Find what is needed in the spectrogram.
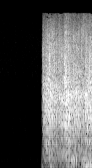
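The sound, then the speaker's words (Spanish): After a brief silence following a prayer, a church audience bursts into applause for God: a dense, steady wash of many hands clapping at once, fairly loud and sustained, with no voices on top. “Dele un fuerte aplauso a nuestro Dios, por favor.”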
